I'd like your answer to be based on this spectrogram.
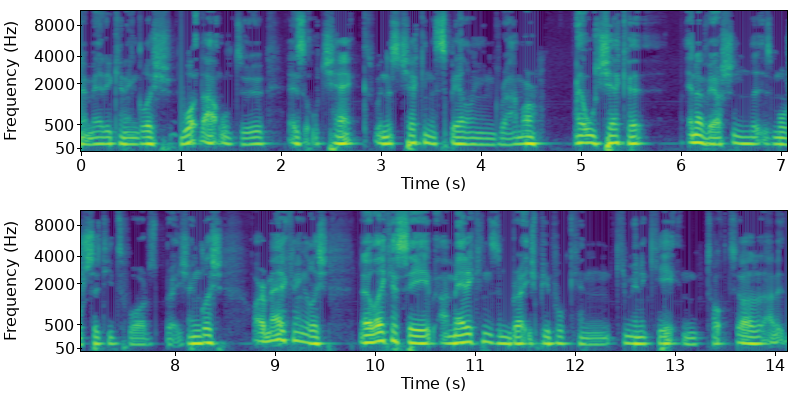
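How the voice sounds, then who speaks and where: Here a Scottish-accented man fronts his own outsourcing business channel, addressing the camera conversationally while rambling and fixing his own wording. The voice is mid-range and steady but fast, husky and gravelly, with a dark tone.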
